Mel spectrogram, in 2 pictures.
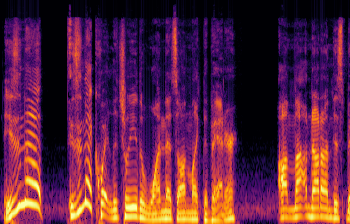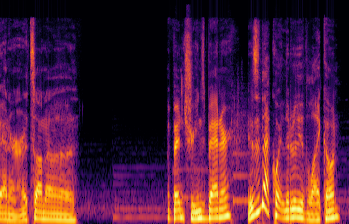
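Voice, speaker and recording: A man's voice: mid-range voice, huge pitch swings, a little fast, a little mellow. A man live-streaming a game, commenting in a casual, slangy way and reading game text aloud. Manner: informal, slangy. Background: game music.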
